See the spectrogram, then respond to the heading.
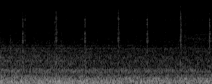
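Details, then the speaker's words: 2003 Pontiac Grand Am GT on its first drive after a rebuild: light ticking about three times a second, steady with wheel speed, over road rumble, with pulsating brakes. The owner suspects a brake or rotor noise that may wear away; not confirmed. "Still hear that noise. It's probably going to take a while for that to go away."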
